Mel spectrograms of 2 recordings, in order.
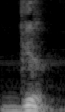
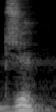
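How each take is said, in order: First: It begins with a hard g sound. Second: It begins with a soft j sound. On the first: The speaker calls it right. "we pronounce it G" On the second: The speaker calls it wrong. "notice we're not pronouncing it J"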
